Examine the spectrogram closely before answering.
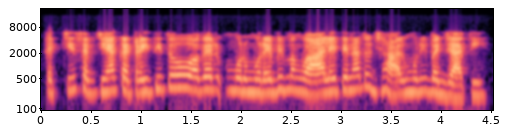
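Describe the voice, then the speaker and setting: A chatty, eager young daughter-in-law, as a woman voices her, pitched fairly high. She talks people round with lively persuasion. The recording is dry and a little dull. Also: normal speed, no echo, close to an everyday voice.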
